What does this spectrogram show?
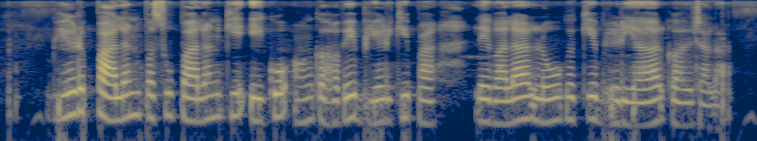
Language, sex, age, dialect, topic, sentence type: Bhojpuri, female, 18-24, Southern / Standard, agriculture, statement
